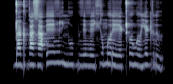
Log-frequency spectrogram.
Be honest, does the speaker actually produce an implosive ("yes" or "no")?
no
